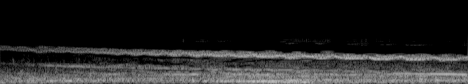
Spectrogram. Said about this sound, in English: Yep, these weird alien like noises are bearded seals you get this most incredible sound where they sing these glissandos. So a bit like someone playing a trombone and gradually lengthen a trombone to give you a lower and lower note.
